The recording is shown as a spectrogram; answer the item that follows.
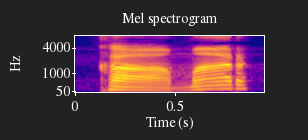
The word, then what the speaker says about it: kamar: the room isar okay Kamar the food is the price is remember in Bahasa you really pronounce the R so you need to roll your tongue and make that sound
